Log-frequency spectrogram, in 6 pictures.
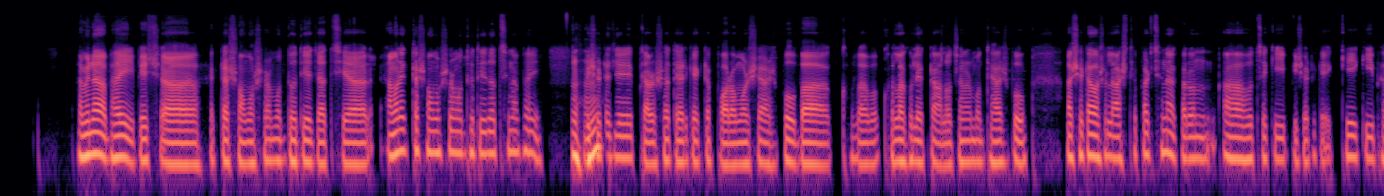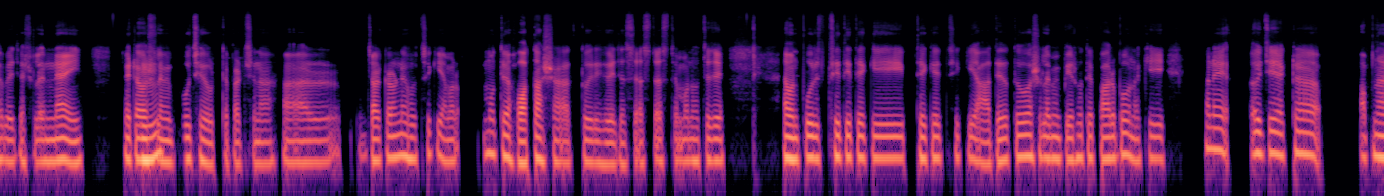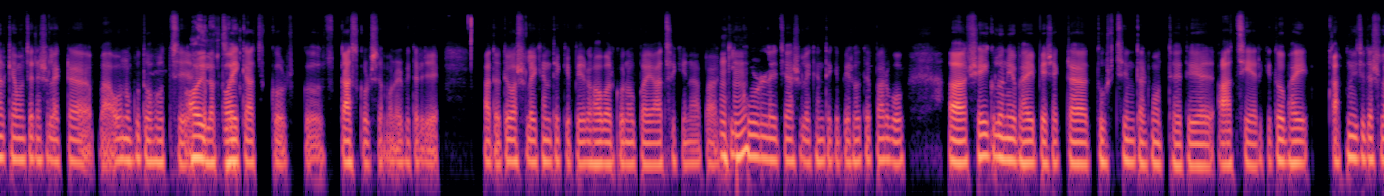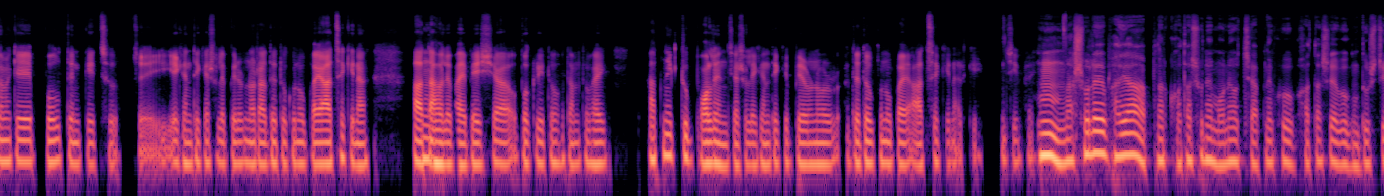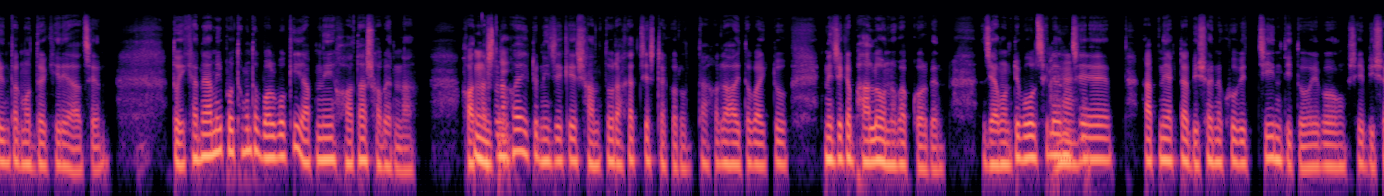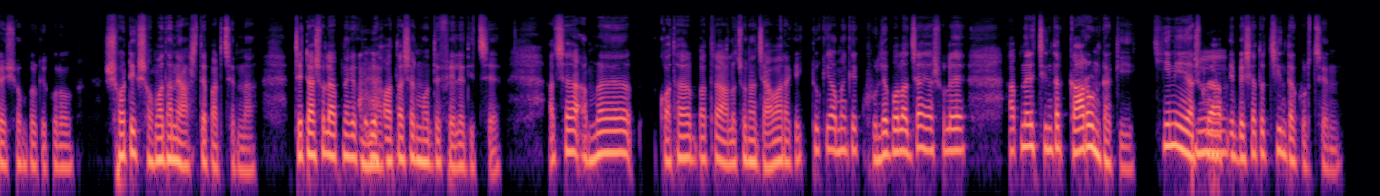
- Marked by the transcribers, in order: "কথাবার্তা" said as "কথাবাত্রা"
- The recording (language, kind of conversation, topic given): Bengali, advice, ছুটি থাকলেও আমি কীভাবে মানসিক চাপ কমাতে পারি?
- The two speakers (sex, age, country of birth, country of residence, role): male, 20-24, Bangladesh, Bangladesh, user; male, 25-29, Bangladesh, Bangladesh, advisor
